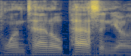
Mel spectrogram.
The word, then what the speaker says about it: Kpassagnon: choice and that is wano passeno is that correct did I pronounce his name correctly for or is it different no that's correct that's AB that's perfect actually okay good well that's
